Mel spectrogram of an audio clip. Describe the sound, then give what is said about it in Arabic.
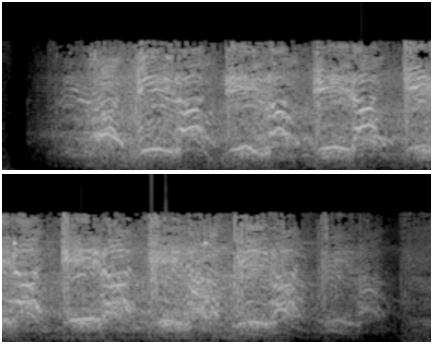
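A large crowd of thousands chants anti-government slogans in unison in central Tehran, Iran, on Quds Day, a Friday. The chanting is loud, with a steady rhythmic beat of shouted syllables repeating throughout, like a street protest. “تظاهر آلاف في وسط طهران بمناسبة يوم القدس الجمعة مرددين هتافات ضد الحكومة رغم تحذير السلطات من استغلال المناسبة.”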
